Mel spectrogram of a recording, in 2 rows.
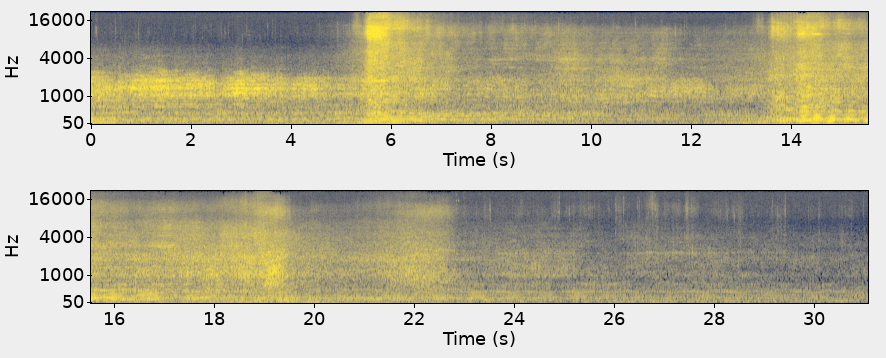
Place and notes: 中正橋, Baisha Township - at the Bridge
at the Bridge, Traffic Sound
Zoom H2n MS +XY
